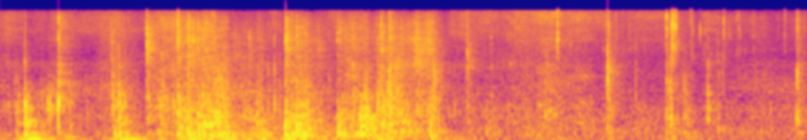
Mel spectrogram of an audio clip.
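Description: Pleated folding privacy curtain being slid along its track, a rustling clatter of quick clicks and rattles for about two and a half seconds that then dies down.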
